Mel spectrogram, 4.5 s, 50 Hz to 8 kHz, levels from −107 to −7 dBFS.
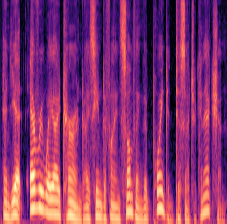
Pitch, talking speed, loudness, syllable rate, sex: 120 Hz, 225 wpm, -19 LUFS, 6.1 syllables/s, male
